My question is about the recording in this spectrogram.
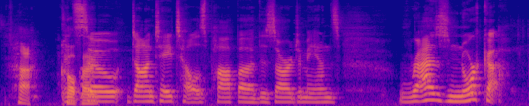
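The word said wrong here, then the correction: Razborka (разборка): Yeah. Razborka. – Razborka. – Razborka. – Razborka, thank you.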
